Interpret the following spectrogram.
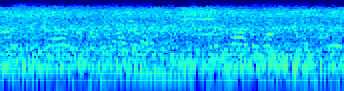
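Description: Jet aircraft engines running as the plane makes its takeoff run, heard across the airfield as a steady low drone, with voices of onlookers mixed in.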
